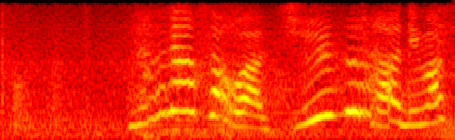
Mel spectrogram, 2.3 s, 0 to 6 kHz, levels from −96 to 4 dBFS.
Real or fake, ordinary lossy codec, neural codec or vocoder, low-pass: fake; none; codec, 16 kHz, 0.5 kbps, FunCodec, trained on Chinese and English, 25 frames a second; 5.4 kHz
